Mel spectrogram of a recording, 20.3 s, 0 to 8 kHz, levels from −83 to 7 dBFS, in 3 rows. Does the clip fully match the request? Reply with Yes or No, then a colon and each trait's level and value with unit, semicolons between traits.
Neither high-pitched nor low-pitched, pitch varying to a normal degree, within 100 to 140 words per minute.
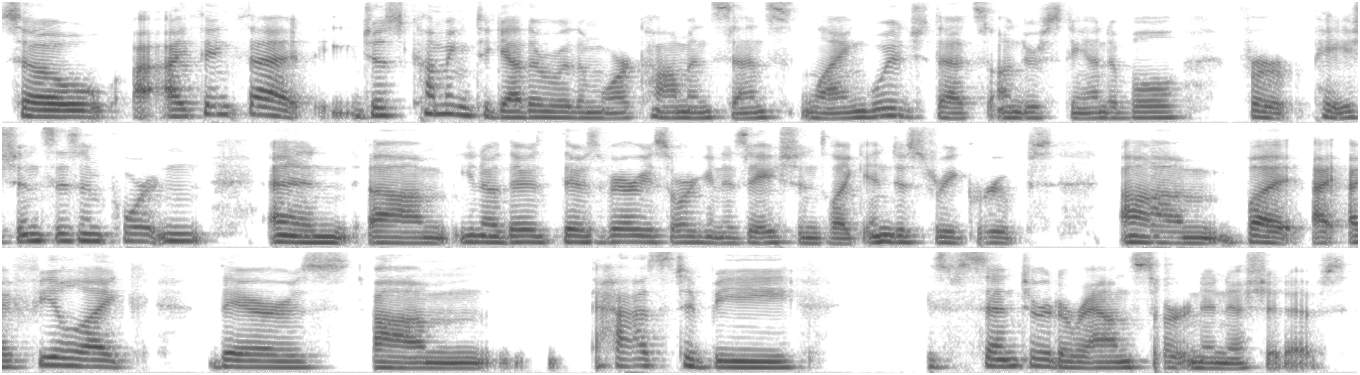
Yes: medium, 150 Hz; average, 3.6 semitones; slow, 135 wpm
